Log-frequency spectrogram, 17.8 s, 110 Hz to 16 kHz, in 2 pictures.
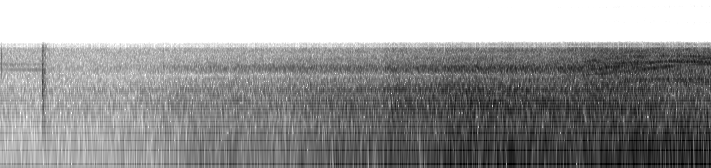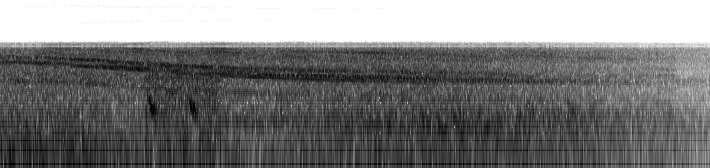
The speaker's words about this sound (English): Eastern Flight 357, you're cleared to land.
